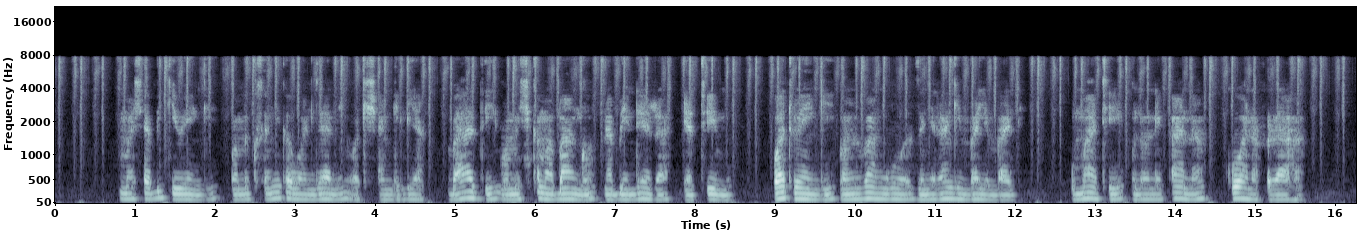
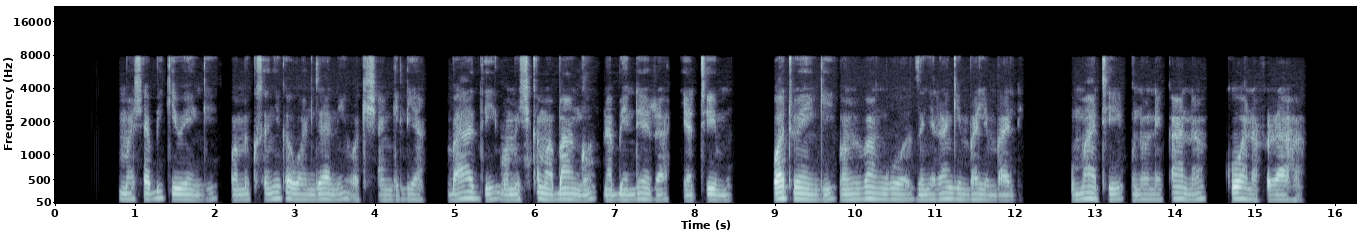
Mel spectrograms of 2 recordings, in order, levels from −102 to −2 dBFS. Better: second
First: background sound (Rattle (instrument)); 10 dB below the speech // room echo; dies away in 0.3 s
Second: none

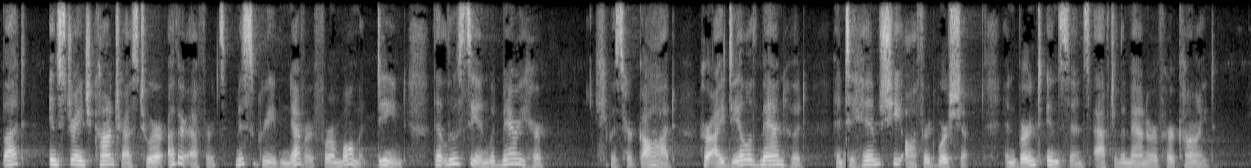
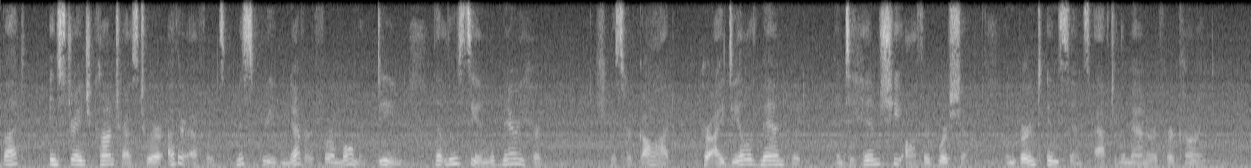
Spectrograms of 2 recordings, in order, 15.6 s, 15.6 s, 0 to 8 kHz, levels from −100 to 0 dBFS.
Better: first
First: none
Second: background sound (Mechanical fan); 9 dB below the speech

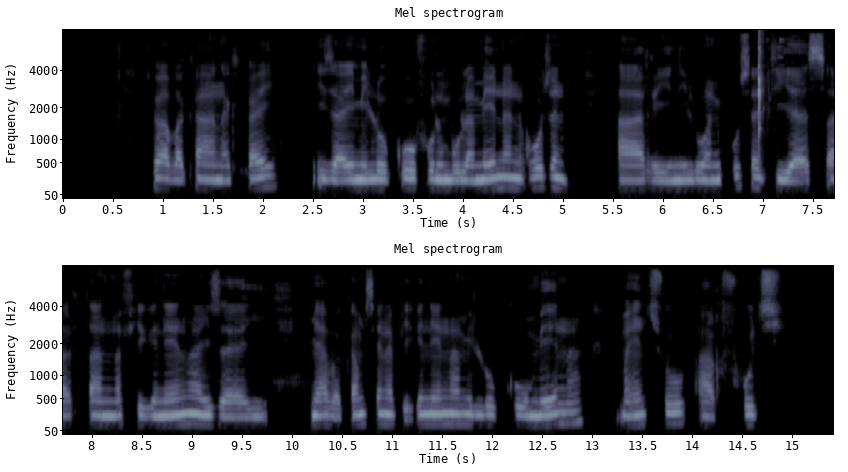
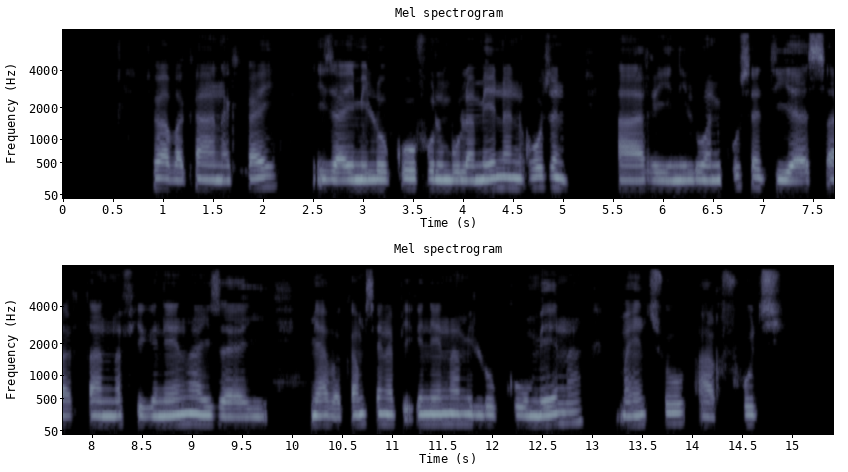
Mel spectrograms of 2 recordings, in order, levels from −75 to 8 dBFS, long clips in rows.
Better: second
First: background sound (Shatter); 4 dB below the speech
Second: none

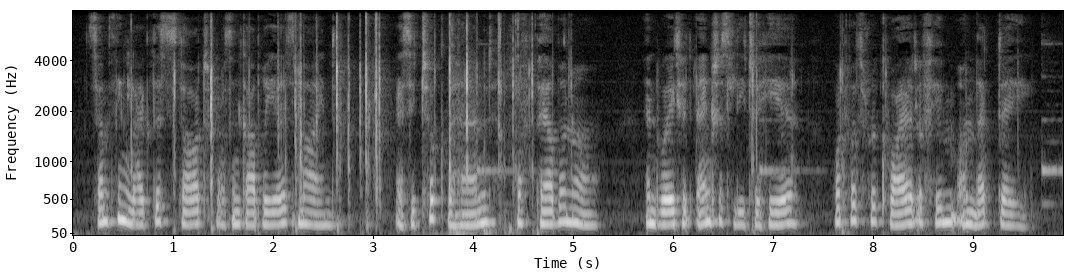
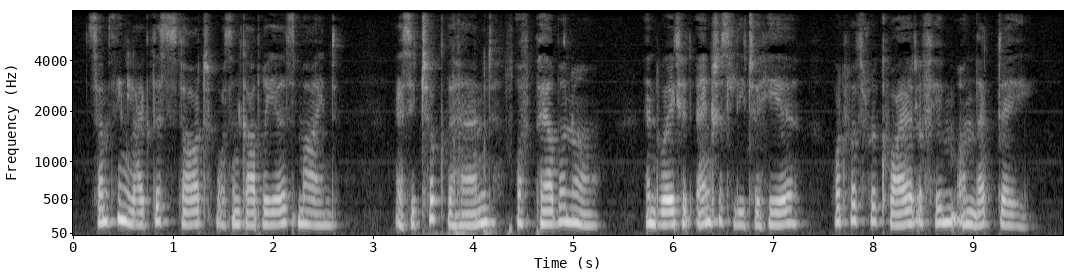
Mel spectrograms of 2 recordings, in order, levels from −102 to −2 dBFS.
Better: second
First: background sound (Computer keyboard); 13 dB below the speech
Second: none

